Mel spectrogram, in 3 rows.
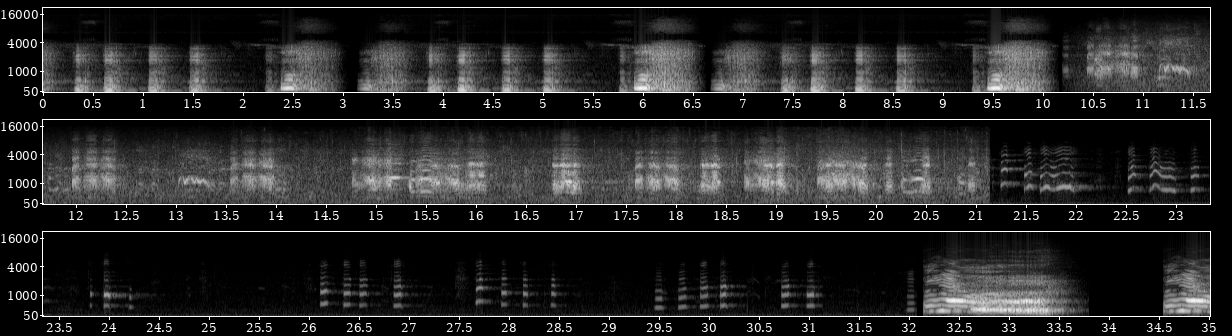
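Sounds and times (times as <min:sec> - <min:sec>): flamingos honking and chattering: 0:10.2 - 0:21.6.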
